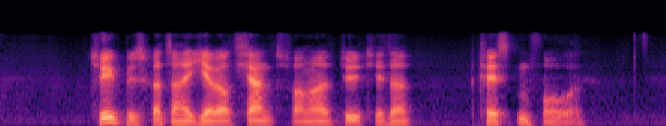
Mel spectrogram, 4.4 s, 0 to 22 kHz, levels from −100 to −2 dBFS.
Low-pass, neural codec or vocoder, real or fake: 7.2 kHz; codec, 16 kHz, 0.5 kbps, FunCodec, trained on Chinese and English, 25 frames a second; fake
